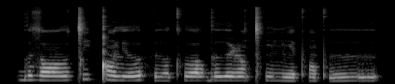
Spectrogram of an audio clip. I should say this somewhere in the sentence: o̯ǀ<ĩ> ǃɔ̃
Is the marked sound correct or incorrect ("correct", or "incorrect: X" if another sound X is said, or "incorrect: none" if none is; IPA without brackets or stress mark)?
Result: incorrect: i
